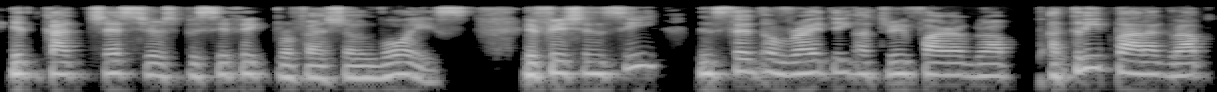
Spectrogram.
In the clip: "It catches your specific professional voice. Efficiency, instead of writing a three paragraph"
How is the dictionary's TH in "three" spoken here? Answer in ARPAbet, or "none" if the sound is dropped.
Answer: T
